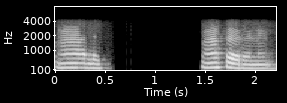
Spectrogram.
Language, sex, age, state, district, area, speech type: Telugu, female, 60+, Andhra Pradesh, West Godavari, rural, conversation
